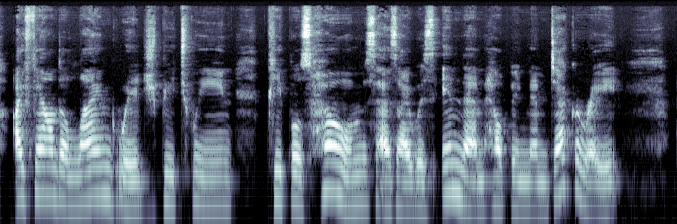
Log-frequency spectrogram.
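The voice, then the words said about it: Slightly hoarse voice. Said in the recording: “excuse me if my voice sounds a little hoarse.”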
